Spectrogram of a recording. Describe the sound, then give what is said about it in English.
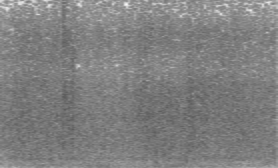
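Steady rush of surf and gusting wind along the Lesbos shoreline, a dense, continuous roar with no voices and no distinct breaks, fairly loud throughout. “On the Lesbos shoreline, volunteers continue their round-the-clock vigil on the lookout for migrant boats.”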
